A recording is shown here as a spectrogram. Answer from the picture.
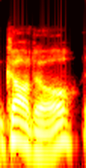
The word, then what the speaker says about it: Godo: Is it Godot? Is that how we're pronouncing it? – Waiting for Godot. Yes, indeed. Yeah.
